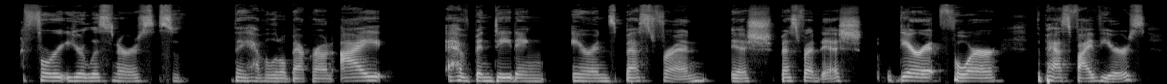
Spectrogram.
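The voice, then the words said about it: Michigan accent. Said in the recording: “You're from Michigan. I mean, I hear the accent. I know that listeners can hear that.”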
